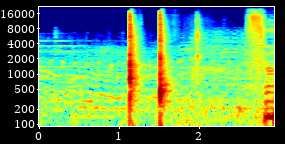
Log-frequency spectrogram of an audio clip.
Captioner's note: snap; clap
